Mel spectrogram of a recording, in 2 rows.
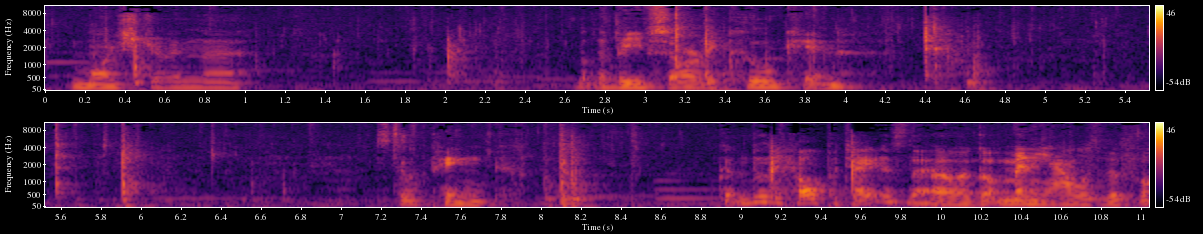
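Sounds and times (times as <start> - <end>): spoon stirring stew: 0.0 - 9.3.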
